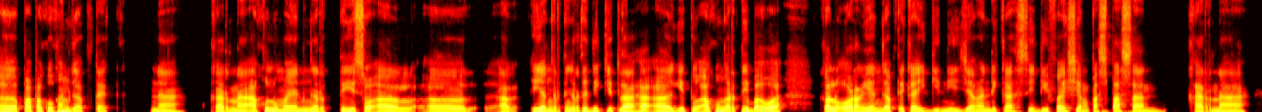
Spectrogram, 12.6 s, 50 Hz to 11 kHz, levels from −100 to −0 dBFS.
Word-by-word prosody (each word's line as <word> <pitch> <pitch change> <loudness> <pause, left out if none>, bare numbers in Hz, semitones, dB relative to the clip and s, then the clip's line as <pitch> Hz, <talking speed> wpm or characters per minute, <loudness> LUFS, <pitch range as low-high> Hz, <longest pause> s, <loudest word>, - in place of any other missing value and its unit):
eee, 165 -1 +4
papaku 160 +4 0
kan 195 -4 +3
gaptek. 120 -2 -4 0.4
Nah, 130 -1 -2 0.2
karena 140 0 +2
aku 160 +3 0
lumayan 140 -2 +1
ngerti 135 0 -2
soal, 130 -1 +1
eee, 125 -1 0 0.3
a - - 0 0.2
iya 165 +1 +4
ngerti-ngerti 145 -2 -1
dikitlah 145 -1 +2
heeh, 145 +2 +4
gitu. 135 0 -1
Aku 135 +10 +2
ngerti 160 -1 +1
bahwa, 145 +6 +4 0.4
kalau 145 0 +5
orang 150 +2 +4
yang 155 - -1
gaptek 135 -1 -2
kayak 120 -1 +1
gini 120 +2 -3
jangan 135 +3 0
dikasih 130 +3 -3
device 125 +2 0
yang 140 - -3
pas-pasan 125 - -2 0.2
karena 115 +6 -1
135 Hz, 150 wpm, -24 LUFS, 125-150 Hz, 0.4 s, kalau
